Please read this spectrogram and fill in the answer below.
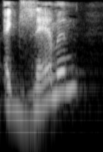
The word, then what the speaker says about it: Examen: He was a 16th century Jesuit priest, and he wrote what is called the Ignatian Examen. Now, if you pronounce that last word up there, examine, I'd be okay with that, because it's a way to examine our prayer life.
